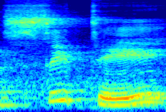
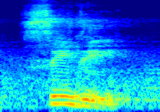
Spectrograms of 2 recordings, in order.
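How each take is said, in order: First: The middle consonant is a clear t sound. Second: The middle consonant sounds like a soft d. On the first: "instead of saying city" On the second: "T sounds as a D"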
